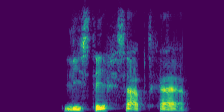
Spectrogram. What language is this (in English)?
Central Kurdish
